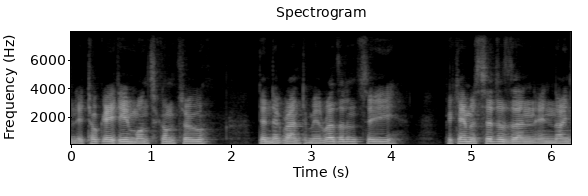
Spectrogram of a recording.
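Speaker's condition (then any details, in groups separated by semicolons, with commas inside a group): MND; onset right side; slow progression, walking two years post-diagnosis, voice-activated bed; communication devices assessed, types replies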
